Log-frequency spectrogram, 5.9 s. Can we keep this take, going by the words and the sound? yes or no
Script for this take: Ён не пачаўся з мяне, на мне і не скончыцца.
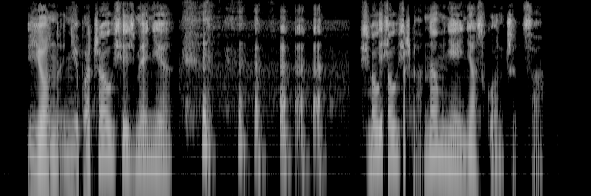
no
